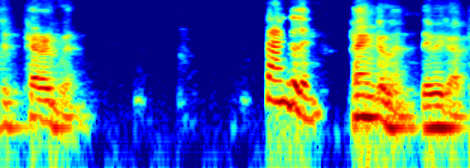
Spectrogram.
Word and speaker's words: pangolin: All right, I'm going to ask you this question because I know that is the right way to pronounce it pangolin?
